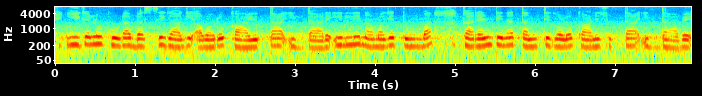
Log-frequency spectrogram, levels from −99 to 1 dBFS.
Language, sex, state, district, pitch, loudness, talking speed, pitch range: Kannada, female, Karnataka, Dakshina Kannada, 195 Hz, -19 LUFS, 100 wpm, 185-210 Hz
